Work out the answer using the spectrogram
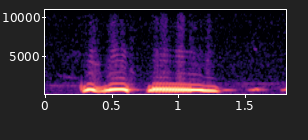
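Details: Spotted dove, giọng đồng pha thúc gù song style used to make caged doves coo: a wavering two-part coo followed straight away by a long, buzzy, slowly falling note.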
